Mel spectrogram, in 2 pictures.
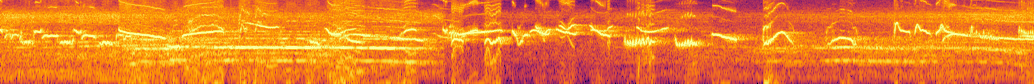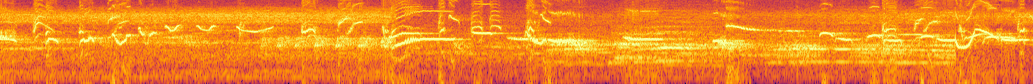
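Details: Orange-headed thrush song used as a lure recording to train birds: dense, overlapping high whistled phrases with quick slurred rising and falling notes and sharp chirps, sounding like several birds singing at once.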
